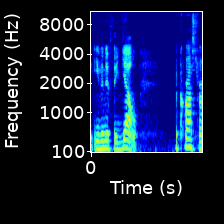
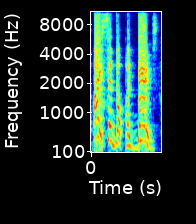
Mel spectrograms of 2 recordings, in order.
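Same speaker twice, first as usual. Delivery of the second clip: angry; 7 semitones higher, 15 dB louder than usual. A narrator's reading. Bakugo angry.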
